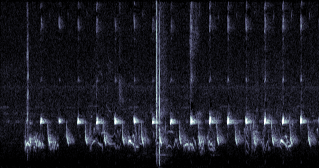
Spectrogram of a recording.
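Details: Common tailorbird repeating a sharp, high, down-slurred note about every third of a second, steady and insistent, with another bird's softer twittering woven underneath and one loud click midway.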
